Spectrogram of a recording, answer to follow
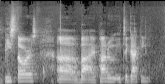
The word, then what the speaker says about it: Itagaki: Stars uh by puu itagaki itaki I believe is how you pronounce their name um and this just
